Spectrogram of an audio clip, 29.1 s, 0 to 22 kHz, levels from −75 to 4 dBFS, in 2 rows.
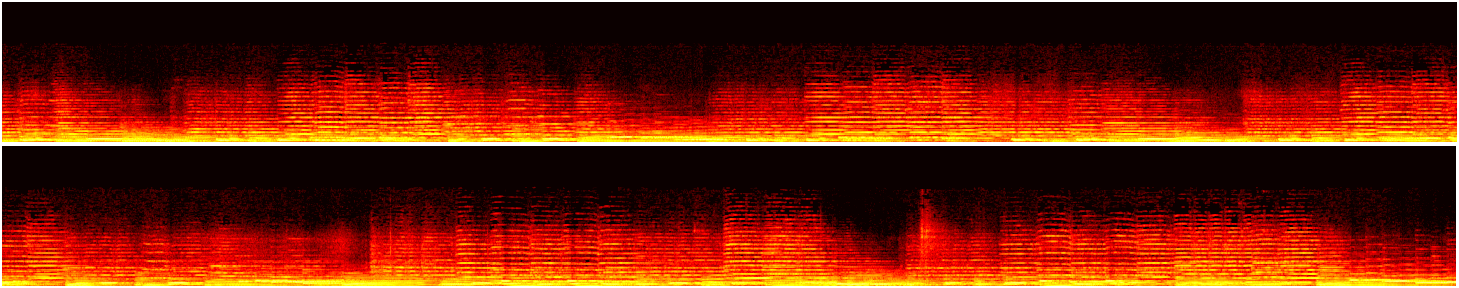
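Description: No technical faults can be heard anywhere in the recording. Nothing in the sound points to a problem with how it was captured, carried or reproduced.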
